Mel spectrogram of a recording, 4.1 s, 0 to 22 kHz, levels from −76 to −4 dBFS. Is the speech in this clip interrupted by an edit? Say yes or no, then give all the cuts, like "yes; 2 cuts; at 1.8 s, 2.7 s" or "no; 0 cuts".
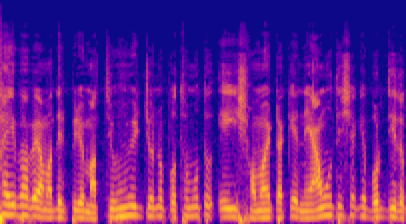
no; 0 cuts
